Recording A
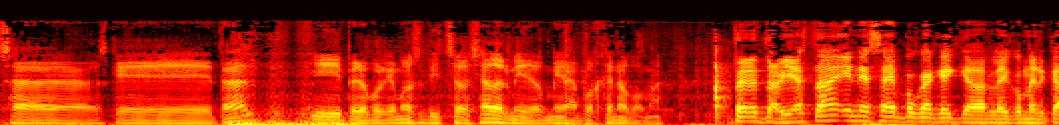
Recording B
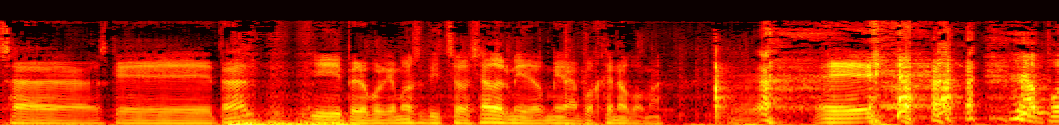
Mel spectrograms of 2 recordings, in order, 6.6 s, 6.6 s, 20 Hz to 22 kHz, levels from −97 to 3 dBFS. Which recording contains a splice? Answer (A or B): A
